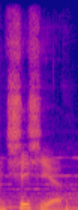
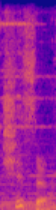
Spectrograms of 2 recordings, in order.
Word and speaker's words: Chisa: I always say Chisha, but Chisa.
